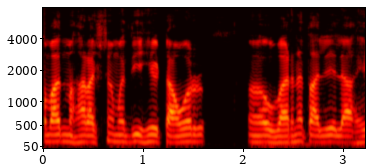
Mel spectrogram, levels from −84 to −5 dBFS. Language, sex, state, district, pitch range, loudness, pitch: Marathi, male, Maharashtra, Aurangabad, 130-145 Hz, -41 LUFS, 140 Hz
